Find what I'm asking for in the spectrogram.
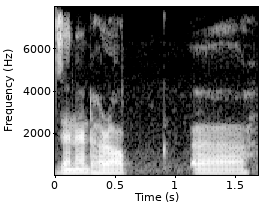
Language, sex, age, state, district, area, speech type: Assamese, male, 18-30, Assam, Biswanath, rural, spontaneous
